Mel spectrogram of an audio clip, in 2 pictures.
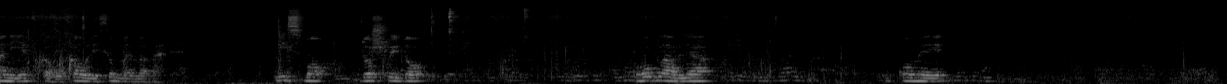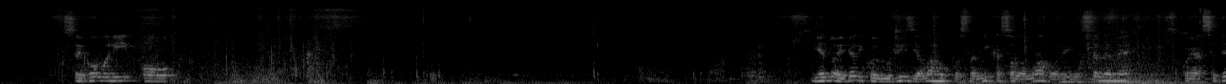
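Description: A middle-aged man speaks calmly and slowly into a close microphone, with pauses.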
